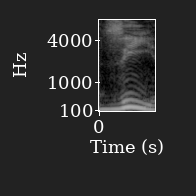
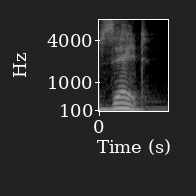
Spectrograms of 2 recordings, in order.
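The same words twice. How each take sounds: First: The letter is said as zee, American style. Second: The letter is said as zed, British style.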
